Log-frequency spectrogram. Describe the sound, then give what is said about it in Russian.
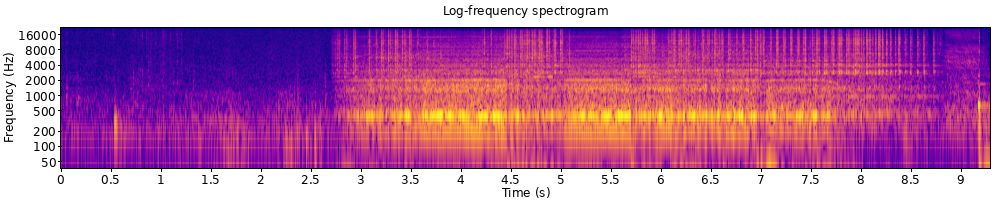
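After a quiet moment, a blender kicks on and whirs loudly and steadily for about six seconds while whipping homemade mayonnaise of vegetable oil, salt and sugar-free mustard, its motor hum staying even until it cuts off. “И все это взбить блендером.”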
